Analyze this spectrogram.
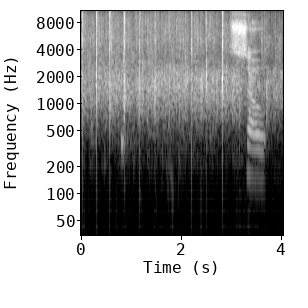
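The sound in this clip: Audience applause welcoming Senator Joe Manchin at a City Club of Cleveland event, a string of sharp, distinct claps at an uneven pace, followed near the end by a brief spoken voice.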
